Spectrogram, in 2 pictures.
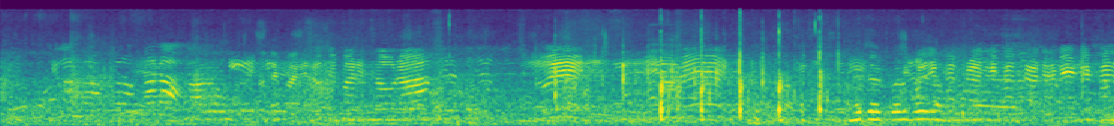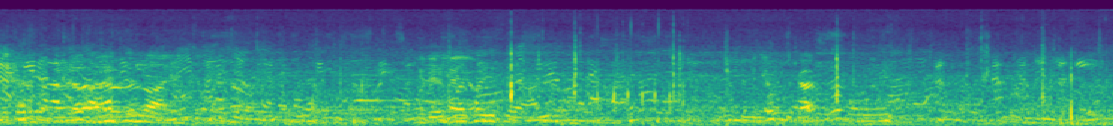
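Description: Young players shout and call to each other outdoors on an open field.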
